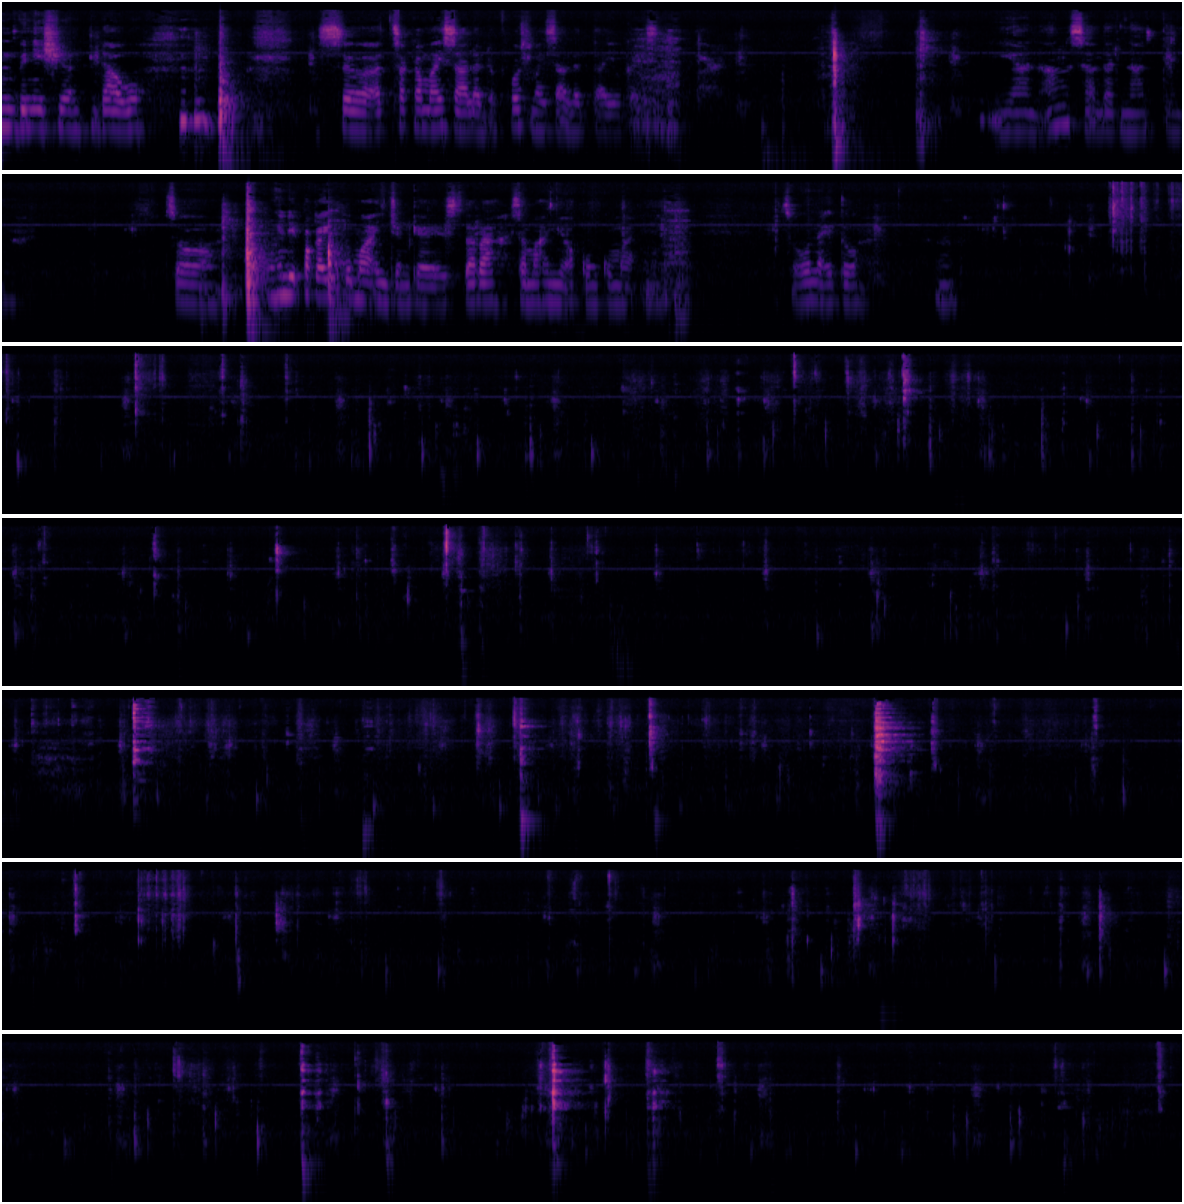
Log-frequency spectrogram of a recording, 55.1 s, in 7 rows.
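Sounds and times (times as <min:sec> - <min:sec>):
chewing and crunching: 0:01.7 - 0:06.6, 0:07.7 - 0:09.0, 0:11.3 - 0:55.0.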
